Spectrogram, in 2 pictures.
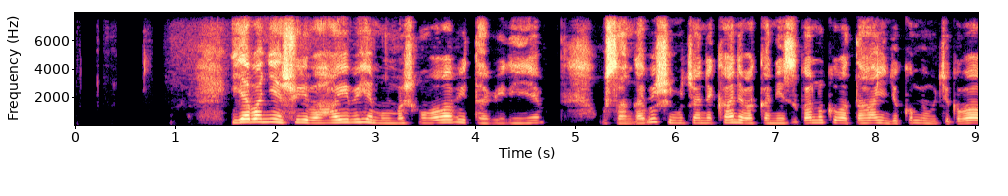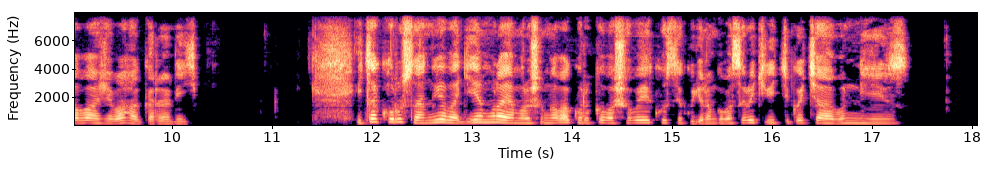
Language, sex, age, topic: Kinyarwanda, female, 18-24, education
